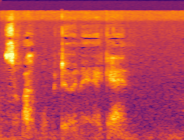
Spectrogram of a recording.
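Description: Faint whispering: a few soft, breathy syllables in the first second and a half.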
